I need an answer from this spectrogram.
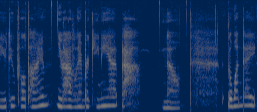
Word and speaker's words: Lamborghini: where I'm just like, Lamborghini. They always mispronounce it in like some hilarious way. Lamborghini. Tap, tap, tap, tap, tap, tap, tap. Lamburger. Lamburger. Yes.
